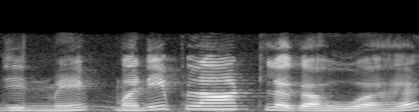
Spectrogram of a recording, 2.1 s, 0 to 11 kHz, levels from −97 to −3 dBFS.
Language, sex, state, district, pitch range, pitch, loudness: Hindi, female, Punjab, Pathankot, 210-295 Hz, 235 Hz, -15 LUFS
